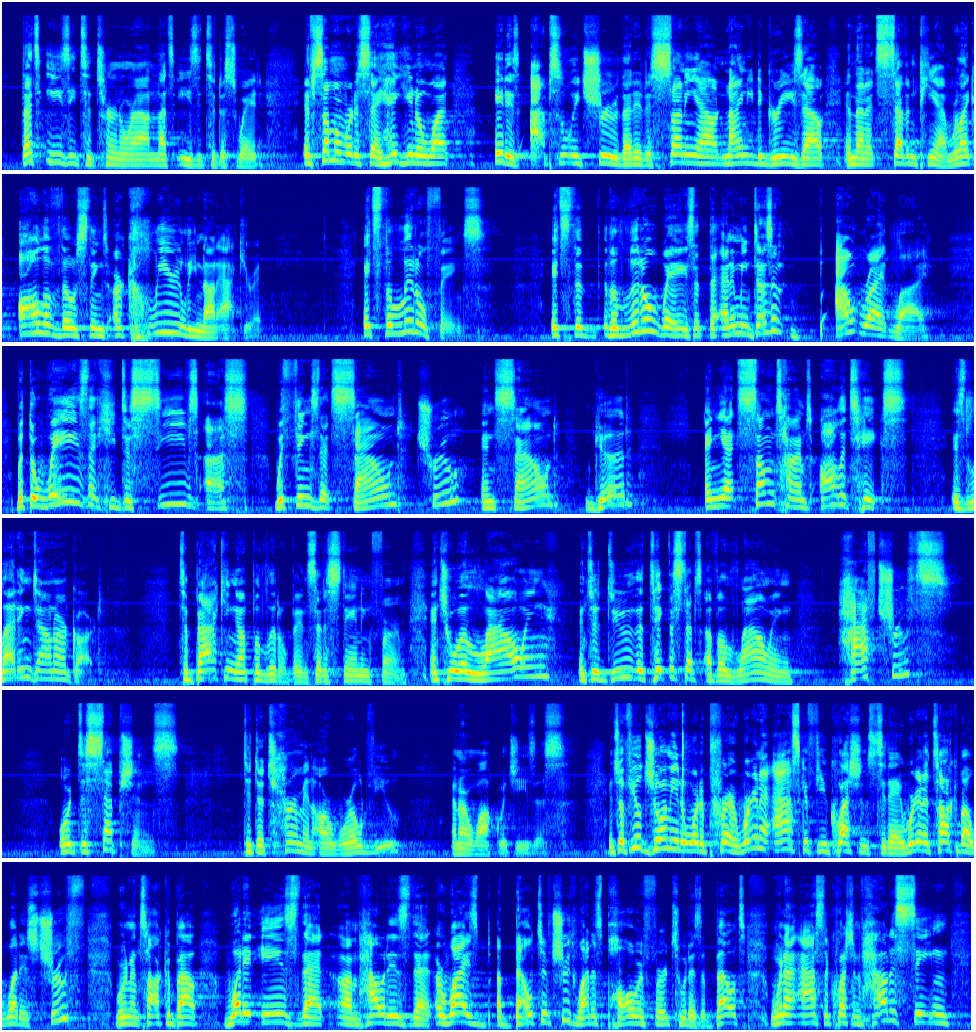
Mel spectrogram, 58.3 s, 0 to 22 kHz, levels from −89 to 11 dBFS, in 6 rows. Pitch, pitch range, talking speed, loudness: 170 Hz, 145-195 Hz, 195 wpm, -30 LUFS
